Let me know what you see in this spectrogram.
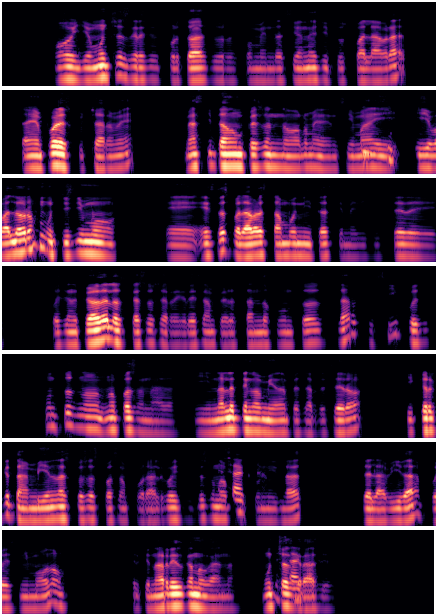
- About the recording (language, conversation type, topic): Spanish, advice, ¿Cómo puedo equilibrar el riesgo y la oportunidad al decidir cambiar de trabajo?
- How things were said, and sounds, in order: none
